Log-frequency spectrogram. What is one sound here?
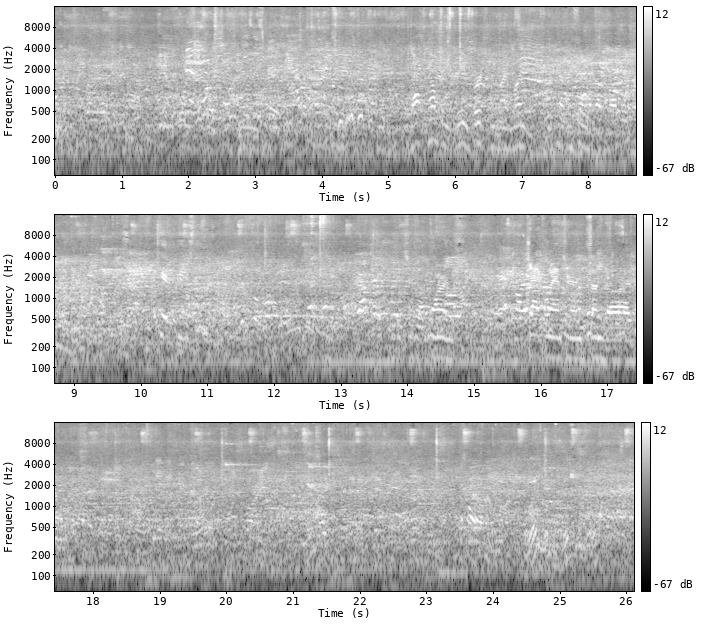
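A crowd of people chatter all around in a large echoing hall.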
